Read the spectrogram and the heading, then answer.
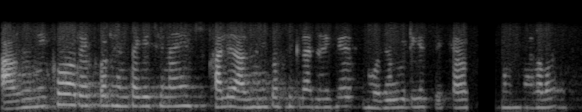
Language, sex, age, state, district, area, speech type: Odia, female, 30-45, Odisha, Boudh, rural, conversation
